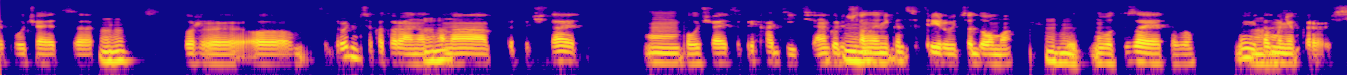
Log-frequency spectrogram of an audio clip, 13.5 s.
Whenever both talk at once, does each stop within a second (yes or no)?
yes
